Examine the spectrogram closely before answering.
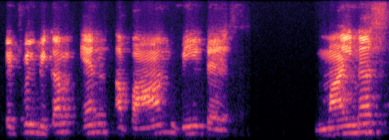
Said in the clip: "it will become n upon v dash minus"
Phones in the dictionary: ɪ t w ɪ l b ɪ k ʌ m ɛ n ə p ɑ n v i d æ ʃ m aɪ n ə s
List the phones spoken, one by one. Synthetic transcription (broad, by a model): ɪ t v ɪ l b ɪ k ʌ m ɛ n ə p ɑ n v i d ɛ s m aɪ n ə s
